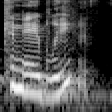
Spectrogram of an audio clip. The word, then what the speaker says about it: Knabley: I would like to point you to the language in Knabley, that's how it's pronounced, referencing that the potential use of the firearm by a convicted felon is the concern, okay?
